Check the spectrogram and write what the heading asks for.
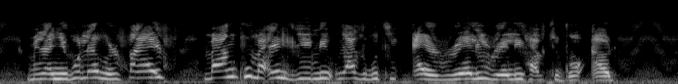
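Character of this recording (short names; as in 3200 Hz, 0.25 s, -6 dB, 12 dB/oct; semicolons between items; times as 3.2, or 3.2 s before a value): phasing stages 6, 2.2 Hz, lowest notch 470–1800 Hz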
